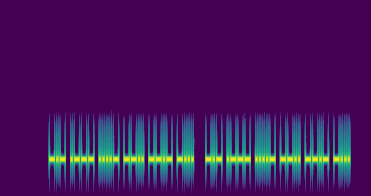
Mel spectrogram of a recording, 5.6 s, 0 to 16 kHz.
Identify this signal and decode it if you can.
Morse code, heard as a keyed tone, about 44 wpm, 700 Hz. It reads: KJ4ZQB KJ4ZQB
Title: USA Call Signs Repeated 2x 45wpm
